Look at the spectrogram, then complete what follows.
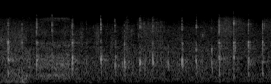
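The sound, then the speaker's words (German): A kangaroo chewing quickly, a fast, steady series of crisp, crunchy clicks, fairly quiet, with no voices. “so nach so einem schnellen, ja, ja nach so einem schnellen Kauen.”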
